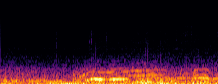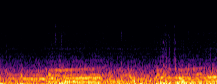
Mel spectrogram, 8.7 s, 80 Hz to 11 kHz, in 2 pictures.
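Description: BMW M5 engine heard from inside the cabin under hard driving, its note rising as it revs and shifting pitch in steps several times, over a heavy low road rumble.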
